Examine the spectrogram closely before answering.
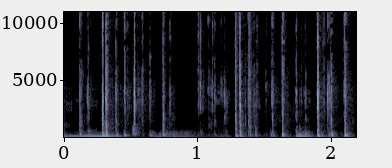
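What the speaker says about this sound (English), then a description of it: "Furious typing" Fast, busy typing on a computer keyboard: a dense, irregular run of close, crisp key clicks and clacks with no talk.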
